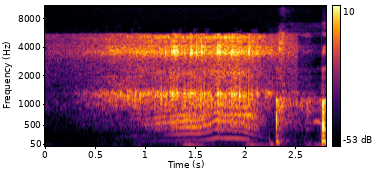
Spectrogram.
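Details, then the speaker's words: Self-recorded night-time sleep: one rising, buzzing, vibrating snore on inhalation ending with a click; ordinary snoring. "oh my God am I snoring at night this 10 seconds 1:00 a.m."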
